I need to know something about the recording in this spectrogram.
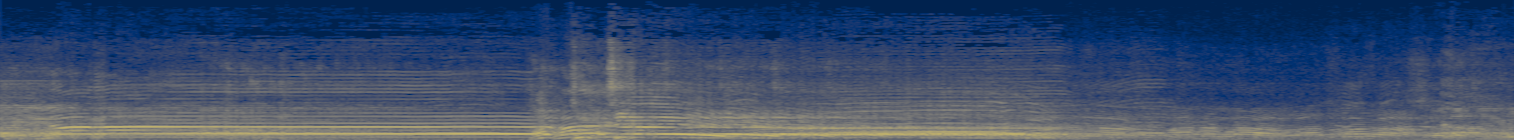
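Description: A crowd of men chants a slow, mournful lament loudly together.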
